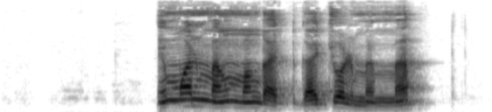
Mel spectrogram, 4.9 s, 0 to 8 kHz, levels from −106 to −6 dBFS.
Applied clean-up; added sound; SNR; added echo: none; none; none; none.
